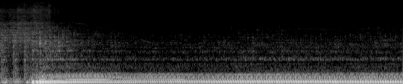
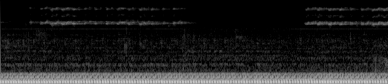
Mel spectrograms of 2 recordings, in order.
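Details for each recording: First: 2005 Nissan Sentra on ramps after swapping in a junkyard power steering pump and fixing belt slack: the engine catches and runs smoothly with no belt squeal. Power steering works; the engine jumps due to a missing lower torque mount. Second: 2005 Nissan Sentra on ramps, its power steering recently repaired but failing again: steady engine hum with a thin squeal coming and going as the steering loads up; a loose power steering belt needing tension is suspected.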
